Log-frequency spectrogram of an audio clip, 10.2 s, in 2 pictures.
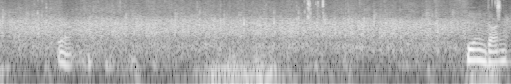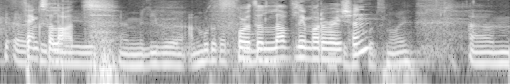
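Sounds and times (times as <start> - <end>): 
audience applause: 0.0 - 6.1
speech: 0.6 - 1.0, 4.7 - 10.1
murmur of voices: 4.6 - 8.5.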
